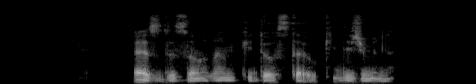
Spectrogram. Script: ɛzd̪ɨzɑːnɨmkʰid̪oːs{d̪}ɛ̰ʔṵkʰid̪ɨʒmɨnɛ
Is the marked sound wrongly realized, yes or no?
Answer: yes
